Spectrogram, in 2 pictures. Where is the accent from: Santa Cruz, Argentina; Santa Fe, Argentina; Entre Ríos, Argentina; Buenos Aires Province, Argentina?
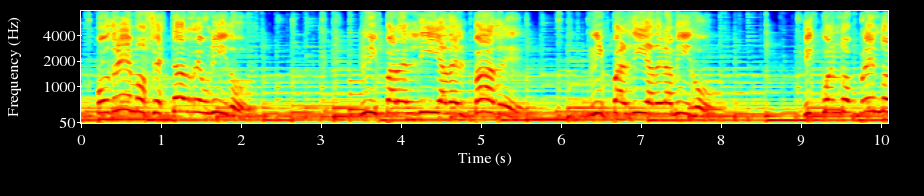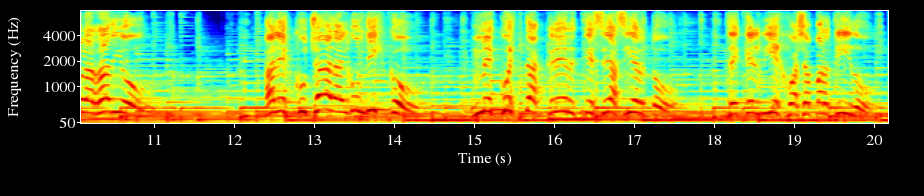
Entre Ríos, Argentina; also born or lived in Santiago del Estero; Soy santiagueño, señores, pero me crié en Entre Ríos y aquí estoy para lo que gusten.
